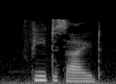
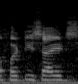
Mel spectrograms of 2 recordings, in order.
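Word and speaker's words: foeticide: Because of reckless female फोइटिसाइड्स, अब इसकी pronunciation देखिए तो क्या होगी, फोइटिसाइड, इसका मीनिंग यहाँ पर आ गया feticide, feticide, feticide, अब मैंने बोला फर्टिसाइड्स, ये बोल दिया फिटिसाइड्स।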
